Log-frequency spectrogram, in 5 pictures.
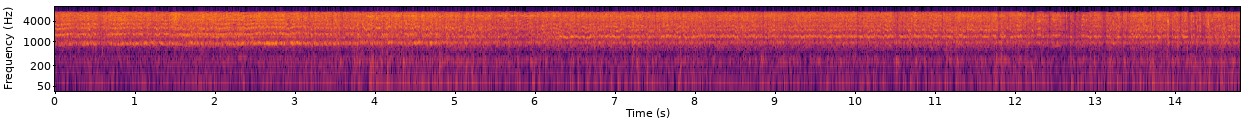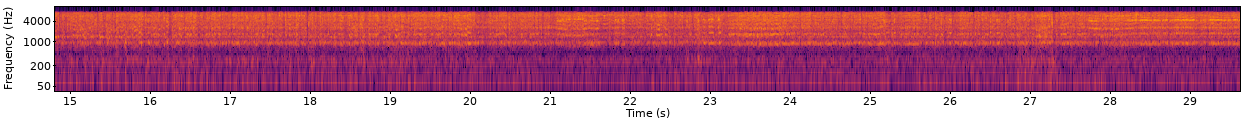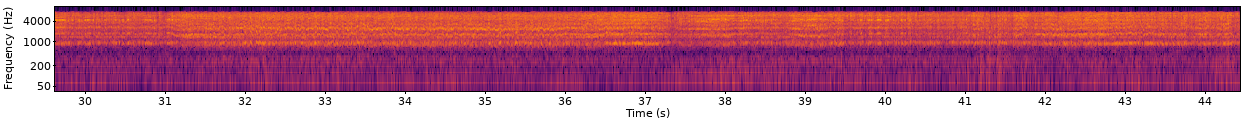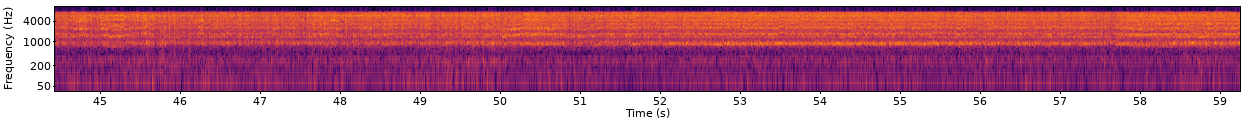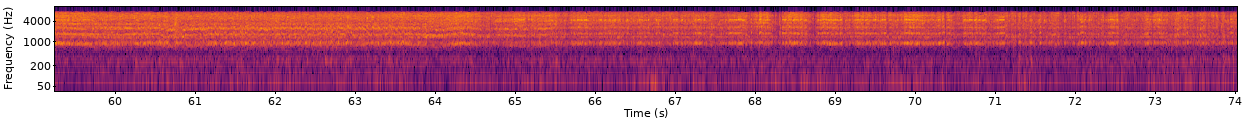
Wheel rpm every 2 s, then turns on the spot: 220, 230, 220, 190, 200, 200, 200, 190, 230, 230, 230, 230, 230, 230, 230, 220, 190, 190, 210, 220, 230, 230, 230, 230, 230, 230, 230, 230, 230, 210, 200, 190, 210, 230, 230, 230, 230.
none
